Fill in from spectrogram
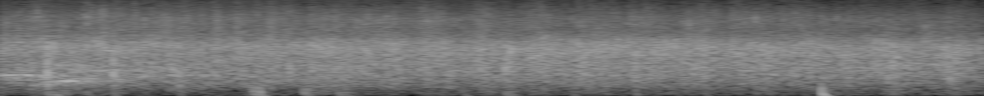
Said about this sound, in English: Come on, if you believe that, give the Lord a hand clap of praise.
